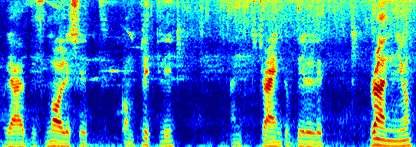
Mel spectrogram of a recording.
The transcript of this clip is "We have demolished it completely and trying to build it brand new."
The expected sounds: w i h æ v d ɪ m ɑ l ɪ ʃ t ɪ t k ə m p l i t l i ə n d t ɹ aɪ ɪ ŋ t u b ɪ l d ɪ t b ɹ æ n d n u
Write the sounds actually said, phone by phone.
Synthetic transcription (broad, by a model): w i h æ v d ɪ m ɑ l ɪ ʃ ɪ t k ə m p l i t l i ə n t ɹ aɪ ɪ ŋ t u b ɪ l d ɪ t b ɹ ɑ n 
